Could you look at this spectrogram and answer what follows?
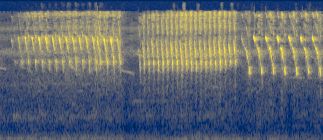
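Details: Russian singing canary giving buzzy, fast-pulsed rolls broken by a short pause, then a clearer series of bouncing two-part notes, against a low hiss.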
